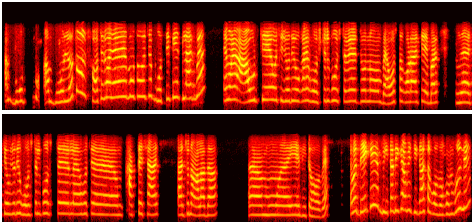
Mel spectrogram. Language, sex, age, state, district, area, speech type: Bengali, female, 30-45, West Bengal, Darjeeling, rural, conversation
